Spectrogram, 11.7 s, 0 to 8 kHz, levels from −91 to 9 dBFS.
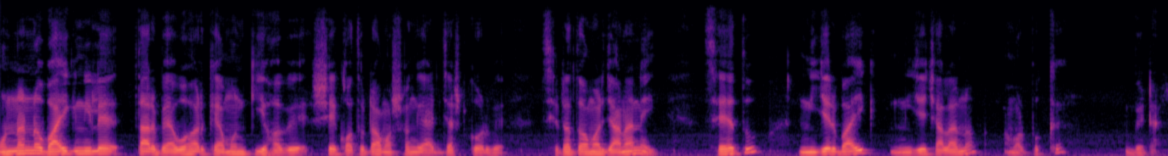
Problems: none marked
